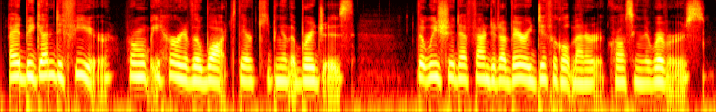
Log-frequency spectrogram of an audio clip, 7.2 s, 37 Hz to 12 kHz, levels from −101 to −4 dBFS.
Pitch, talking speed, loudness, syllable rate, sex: 195 Hz, 260 wpm, -18 LUFS, 6.8 syllables/s, female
